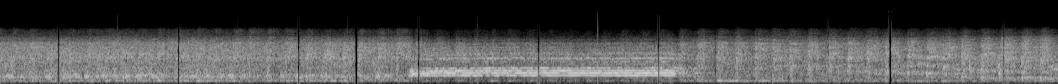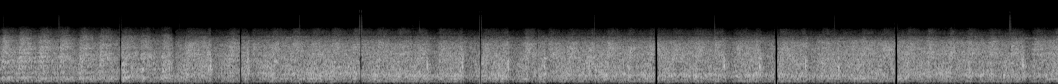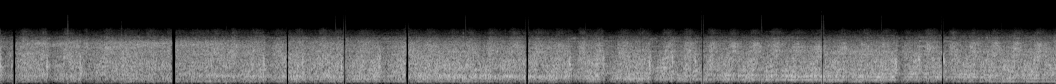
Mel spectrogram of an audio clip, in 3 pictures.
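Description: Steam locomotive working a passenger train: the exhaust and the running of the train make a steady noise. About four seconds in, a multi-note steam whistle sounds for nearly three seconds. Later the train's running carries a faint regular beat.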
